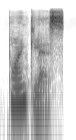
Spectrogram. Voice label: "pointless", Indian; Dictionary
